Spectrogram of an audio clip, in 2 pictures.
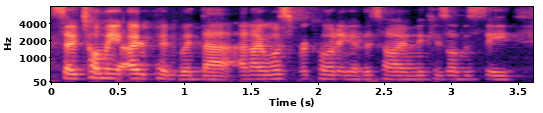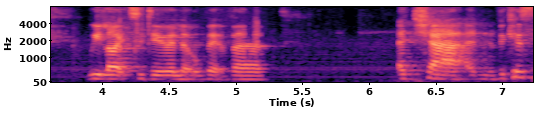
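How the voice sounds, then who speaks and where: Speaking with an English accent, a woman has a fairly low pitch. Her pace is fairly quick. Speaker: podcast host. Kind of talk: casual chat.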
